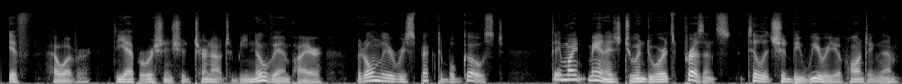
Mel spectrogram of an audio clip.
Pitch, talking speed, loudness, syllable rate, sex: 125 Hz, 205 wpm, -19 LUFS, 6.6 syllables/s, male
